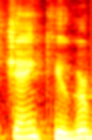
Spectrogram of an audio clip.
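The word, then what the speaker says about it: Cenk: came to the country my name is janker but it's the C is spelled with the uh I'm sorry the Jank is spelled with a c right so it looks like sank weiger or something like that and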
